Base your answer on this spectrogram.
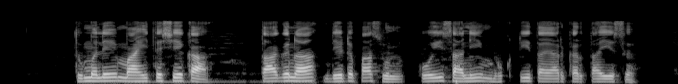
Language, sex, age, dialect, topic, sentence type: Marathi, male, 36-40, Northern Konkan, agriculture, statement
